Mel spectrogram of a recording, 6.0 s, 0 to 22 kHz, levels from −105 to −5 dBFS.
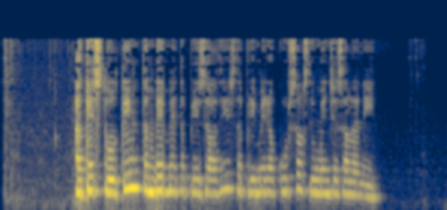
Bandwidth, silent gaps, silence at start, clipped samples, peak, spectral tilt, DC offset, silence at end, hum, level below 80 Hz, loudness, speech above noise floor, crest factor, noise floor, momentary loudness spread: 11.5 kHz; none; 1 s; under 0.1%; 0 dBFS; -3 dB/octave; under 0.1%; 0.95 s; none; -60 dBFS; -17 LUFS; 54 dB; 18 dB; -71 dBFS; 15 LU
